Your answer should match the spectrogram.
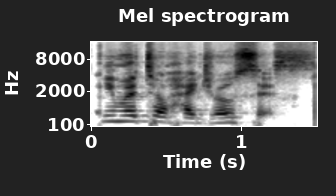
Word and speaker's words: hematohidrosis: Can you pronounce that word? – And I'm trying. Hematohidrosis. – Oh, look at you.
